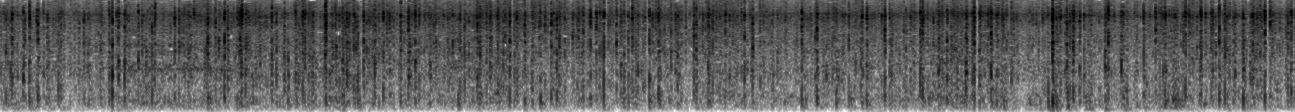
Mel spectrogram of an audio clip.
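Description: Heavy rain falling on a tarp shelter: a dense, steady patter of many small drop ticks, with one sharper tick about five seconds in.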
